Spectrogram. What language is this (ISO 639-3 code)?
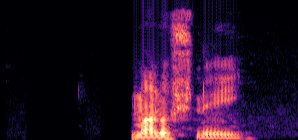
ben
